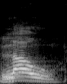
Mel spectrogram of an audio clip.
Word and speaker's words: Laoe: Kristoff pronounce the last one. Lao.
